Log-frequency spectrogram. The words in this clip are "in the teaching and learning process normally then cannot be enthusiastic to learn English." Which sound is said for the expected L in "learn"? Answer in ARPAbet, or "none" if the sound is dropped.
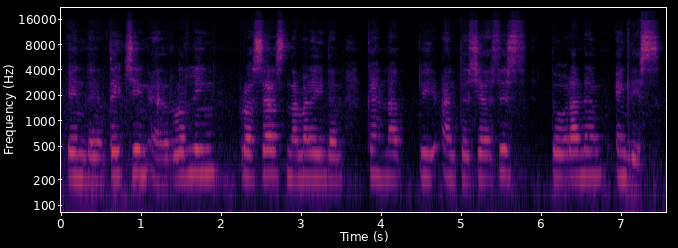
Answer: N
